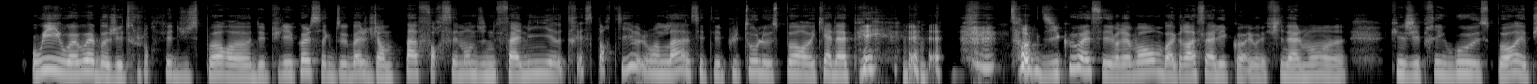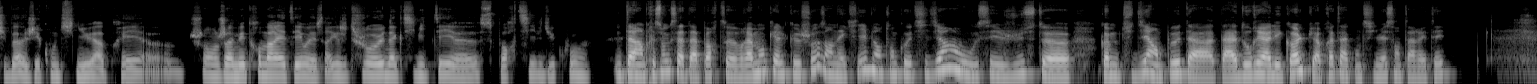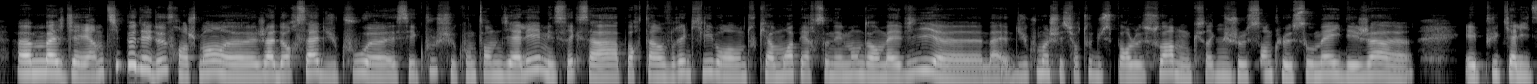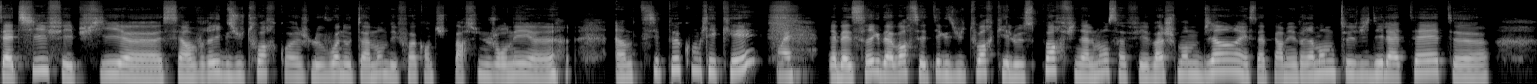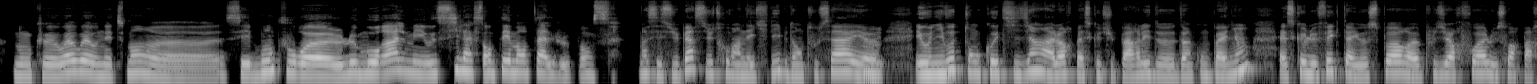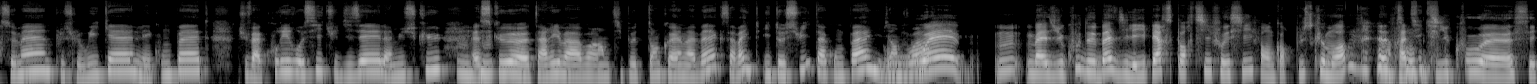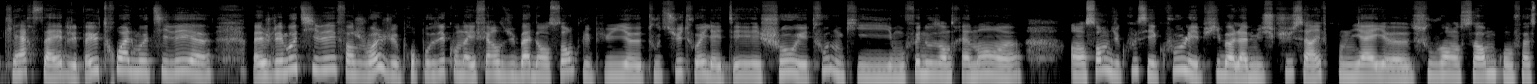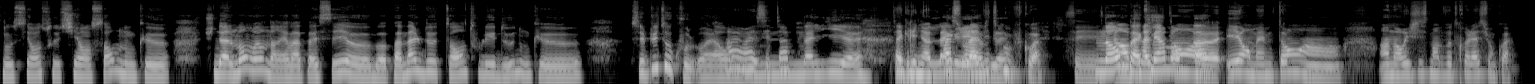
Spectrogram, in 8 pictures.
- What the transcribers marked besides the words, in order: stressed: "pas"; laugh; "passes" said as "parses"; stressed: "bien"; drawn out: "heu"; laughing while speaking: "mais aussi la santé mentale, je pense"; stressed: "semaine"; stressed: "week-end"; stressed: "compètes"; "musculation" said as "muscu"; chuckle; "musculation" said as "muscu"
- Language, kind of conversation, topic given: French, podcast, Quel passe-temps t’occupe le plus ces derniers temps ?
